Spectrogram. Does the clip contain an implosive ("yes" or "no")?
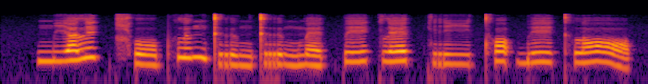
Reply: no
